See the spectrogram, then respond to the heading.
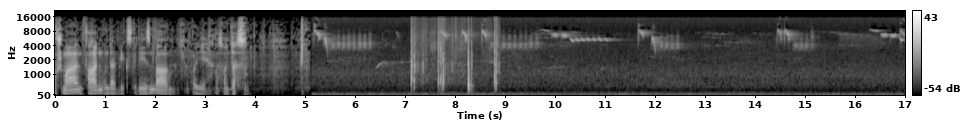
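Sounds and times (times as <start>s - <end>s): birds chirping: 5.2s - 17.0s.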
